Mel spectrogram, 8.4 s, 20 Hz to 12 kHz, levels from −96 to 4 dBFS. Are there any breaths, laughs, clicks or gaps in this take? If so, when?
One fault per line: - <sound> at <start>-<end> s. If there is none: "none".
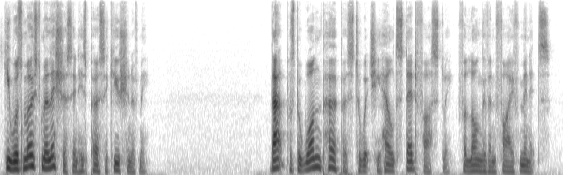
none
